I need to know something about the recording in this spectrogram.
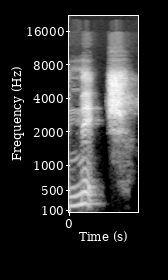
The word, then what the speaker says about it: niche: believe will be successful so Niche is the is sound for British and Niche for the USA okay so niche in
